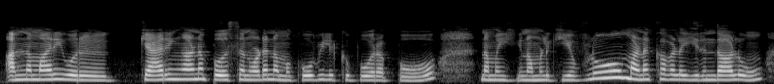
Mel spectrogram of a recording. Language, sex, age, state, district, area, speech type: Tamil, female, 18-30, Tamil Nadu, Tiruppur, urban, spontaneous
